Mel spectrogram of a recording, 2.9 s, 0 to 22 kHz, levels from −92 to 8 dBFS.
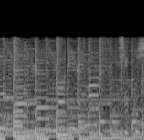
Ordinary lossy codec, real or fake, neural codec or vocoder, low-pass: none; real; none; 7.2 kHz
